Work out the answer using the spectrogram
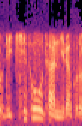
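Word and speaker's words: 리키도잔 (力道山): 역도산, 일본인들은 일본 발음으로 리키도잔이라 부르고 있는데요.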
